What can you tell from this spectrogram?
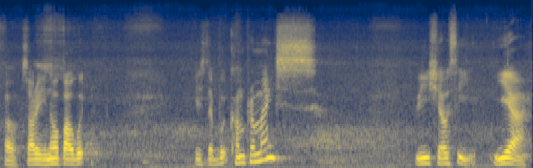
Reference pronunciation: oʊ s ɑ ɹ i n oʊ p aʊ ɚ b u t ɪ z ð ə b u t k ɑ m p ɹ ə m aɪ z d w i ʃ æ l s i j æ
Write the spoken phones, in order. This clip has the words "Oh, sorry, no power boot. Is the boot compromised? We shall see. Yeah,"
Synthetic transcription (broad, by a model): oʊ s ɑ ɹ i n oʊ b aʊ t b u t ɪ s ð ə b u t k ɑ m p ɹ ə m aɪ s w i ʃ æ l s i j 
